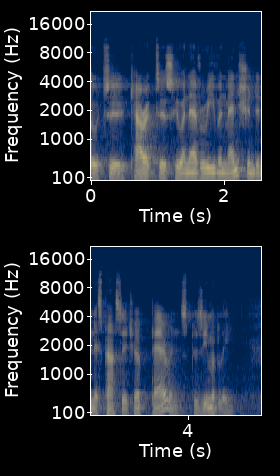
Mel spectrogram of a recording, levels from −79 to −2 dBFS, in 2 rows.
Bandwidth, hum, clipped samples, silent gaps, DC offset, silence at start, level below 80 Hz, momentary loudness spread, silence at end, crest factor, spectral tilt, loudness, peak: 11.5 kHz; none; under 0.1%; none; under 0.1%; 0 s; -64 dBFS; 10 LU; 0 s; 22 dB; -4 dB/octave; -30 LUFS; -8 dBFS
